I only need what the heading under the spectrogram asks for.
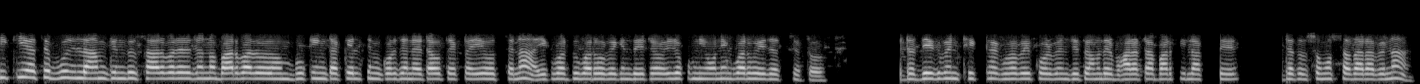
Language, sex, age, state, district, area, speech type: Bengali, female, 30-45, West Bengal, Malda, urban, conversation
